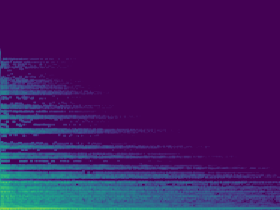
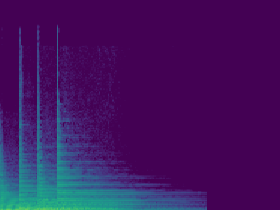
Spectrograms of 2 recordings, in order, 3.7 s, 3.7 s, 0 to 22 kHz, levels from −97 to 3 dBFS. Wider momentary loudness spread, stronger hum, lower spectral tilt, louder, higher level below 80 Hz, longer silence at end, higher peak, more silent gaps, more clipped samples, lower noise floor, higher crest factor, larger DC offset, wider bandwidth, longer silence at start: first, 25 LU vs 15 LU; neither; about the same, -6 dB/octave vs -6.5 dB/octave; first, -24 LUFS vs -28 LUFS; second, -66 dBFS vs -36 dBFS; second, 1.3 s vs 1.9 s; first, -6 dBFS vs -10 dBFS; neither; neither; second, -58 dBFS vs -64 dBFS; about the same, 20 dB vs 20 dB; neither; second, 13 kHz vs 14.5 kHz; about the same, 0 s vs 0 s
